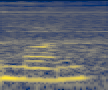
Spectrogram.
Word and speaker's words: Mun: Or the mun.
